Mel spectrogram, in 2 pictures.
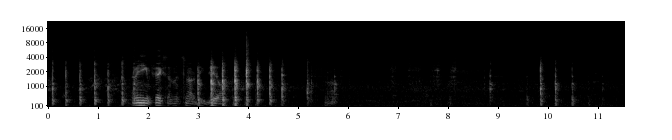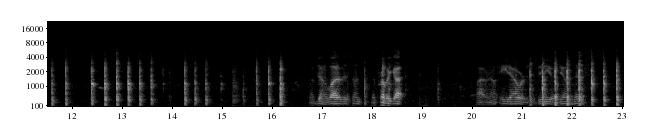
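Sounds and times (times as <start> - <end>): mallet tapping wood chisel: 0.0 - 1.8, 3.0 - 5.3, 11.6 - 16.3, 21.1 - 23.0.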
